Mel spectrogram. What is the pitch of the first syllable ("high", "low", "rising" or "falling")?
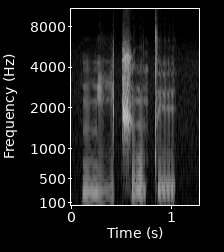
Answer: rising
